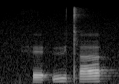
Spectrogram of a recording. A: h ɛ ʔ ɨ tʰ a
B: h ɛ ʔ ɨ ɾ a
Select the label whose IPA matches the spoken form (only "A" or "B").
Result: A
